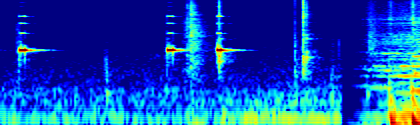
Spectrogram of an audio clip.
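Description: Electric range's digital oven keypad beeping three times, short high beeps, as the preheat temperature is keyed in. Background music with a beat comes in near the end.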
